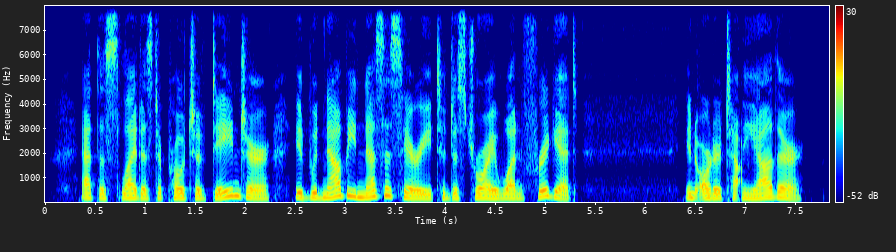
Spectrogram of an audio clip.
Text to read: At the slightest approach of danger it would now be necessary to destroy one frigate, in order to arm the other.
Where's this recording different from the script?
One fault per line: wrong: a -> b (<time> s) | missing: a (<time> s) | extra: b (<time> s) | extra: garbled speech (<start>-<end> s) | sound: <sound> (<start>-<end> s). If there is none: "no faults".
missing: arm (6.9 s)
